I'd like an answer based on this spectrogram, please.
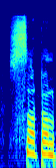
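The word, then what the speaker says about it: subtle: सटल पढ़ेंगे।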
